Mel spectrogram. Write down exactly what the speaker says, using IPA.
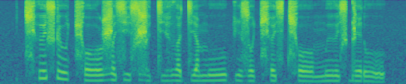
t͡ɕʰ ɨ sʲ ɽ uː t͡ɕʰ oː ʐ a sʲ e̤ sʲ ʐ ɛ̤ tʲ ɛ̤ ð ɐ tʲ a m uː k i z o t͡ɕʰ ɘ sʲ t͡ɕʰ oː m ɨː sʲ ɖ e ɾ u

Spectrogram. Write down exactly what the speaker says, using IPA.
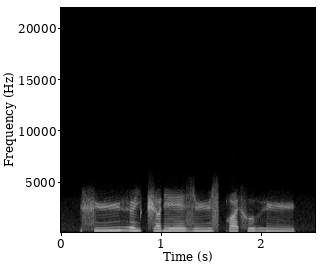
x yː ɦ ø j t͡ʃ ɔ ɾʲ eː z yː z qʷ e x u ɦ yː

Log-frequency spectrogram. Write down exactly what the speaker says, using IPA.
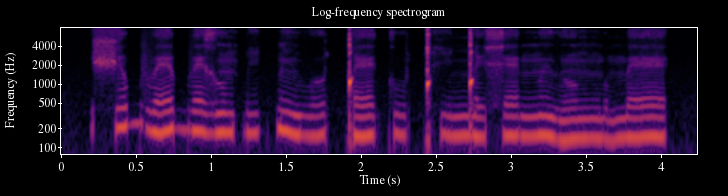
ʃ ə b β ɛ b ɛ ɣ õ k͡p i k͡p ĩ β ʊ ǃ ɛ k u ǃʰ i ŋ͡ǃ e x ɛ ŋʷ ĩ ð õ ŋ͡m ə m ɛ

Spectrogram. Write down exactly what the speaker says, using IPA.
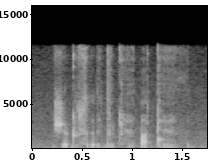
ʃ ɛ ɖ ṳ s r ɛ̤ d ɛ̤ ʈʰ ɛ̤ ʔ a ǃ ɛ̤ θ

